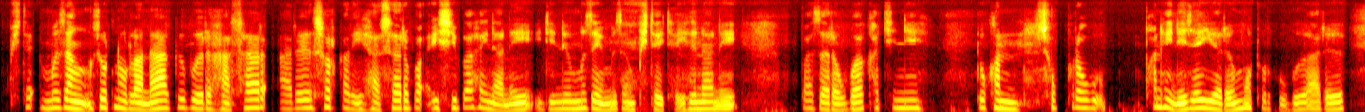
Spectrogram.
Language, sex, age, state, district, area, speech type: Bodo, female, 30-45, Assam, Baksa, rural, spontaneous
